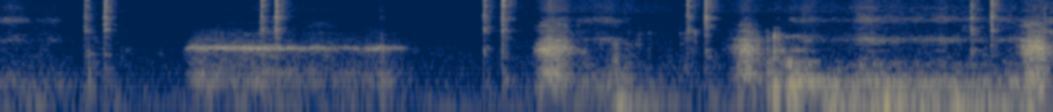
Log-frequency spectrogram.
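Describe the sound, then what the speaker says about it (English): Mouse clicks from someone working a computer during a live online quiz, coming as scattered sharp ticks in short bursts with brief pauses between them and no voice. "I'm furiously clicking around everywhere"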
